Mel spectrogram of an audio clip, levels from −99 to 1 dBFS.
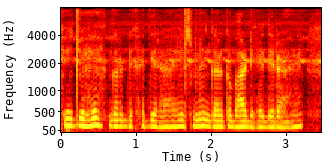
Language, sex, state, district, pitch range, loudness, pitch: Hindi, male, Arunachal Pradesh, Papum Pare, 135-150 Hz, -22 LUFS, 140 Hz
